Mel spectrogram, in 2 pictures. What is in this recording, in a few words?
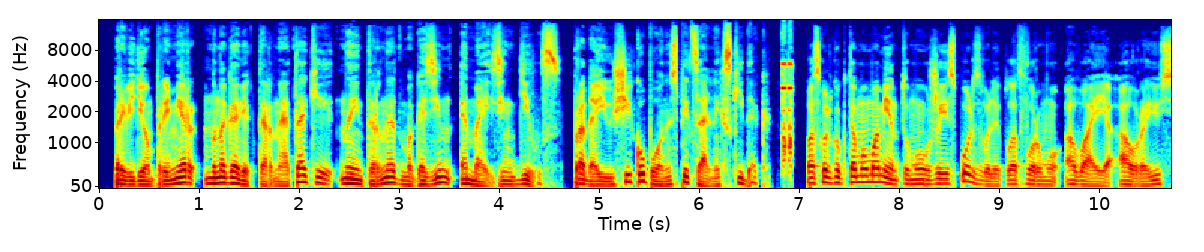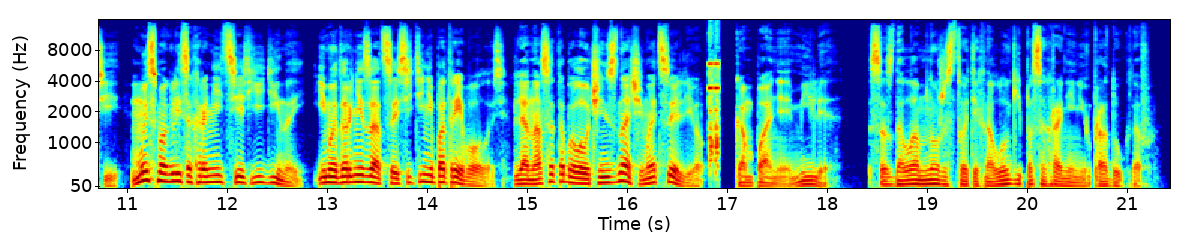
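Russian corporate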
